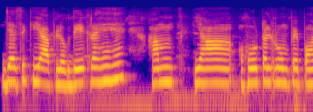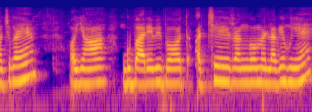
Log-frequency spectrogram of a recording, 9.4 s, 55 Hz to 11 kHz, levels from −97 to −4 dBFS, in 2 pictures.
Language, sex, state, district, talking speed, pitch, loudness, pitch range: Hindi, female, Madhya Pradesh, Katni, 165 wpm, 225 Hz, -19 LUFS, 215-235 Hz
